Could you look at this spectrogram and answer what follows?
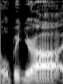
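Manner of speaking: ordinary talk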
